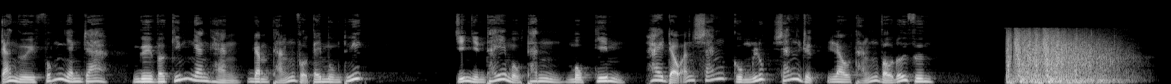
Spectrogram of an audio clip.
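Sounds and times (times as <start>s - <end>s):
speech: 0.0s - 3.8s, 4.6s - 9.4s
violent explosion sound effect: 10.1s - 11.6s.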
